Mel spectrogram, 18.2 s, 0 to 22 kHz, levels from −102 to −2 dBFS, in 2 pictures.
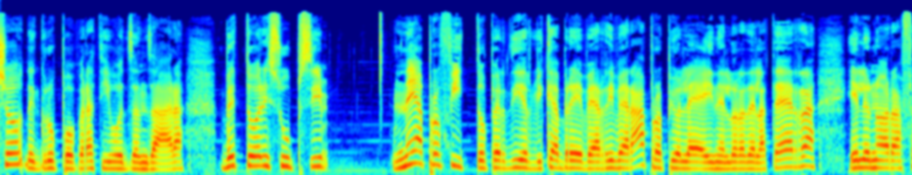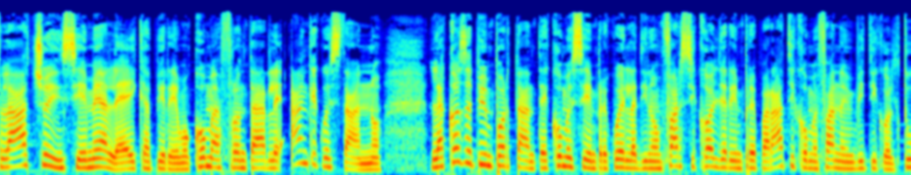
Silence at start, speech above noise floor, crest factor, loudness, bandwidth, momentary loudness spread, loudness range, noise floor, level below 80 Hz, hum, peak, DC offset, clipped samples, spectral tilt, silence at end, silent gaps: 0 s; 20 dB; 20 dB; -22 LUFS; 16.5 kHz; 6 LU; 2 LU; -42 dBFS; -56 dBFS; none; -2 dBFS; under 0.1%; under 0.1%; -4.5 dB/octave; 0 s; none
